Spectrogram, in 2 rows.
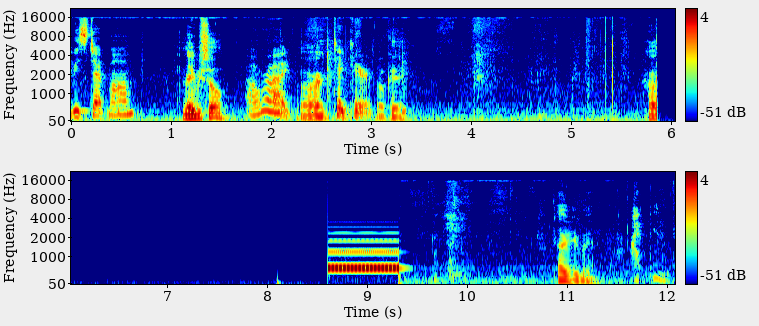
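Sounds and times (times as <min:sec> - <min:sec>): faint room hiss: 0:00.0 - 0:05.9.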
